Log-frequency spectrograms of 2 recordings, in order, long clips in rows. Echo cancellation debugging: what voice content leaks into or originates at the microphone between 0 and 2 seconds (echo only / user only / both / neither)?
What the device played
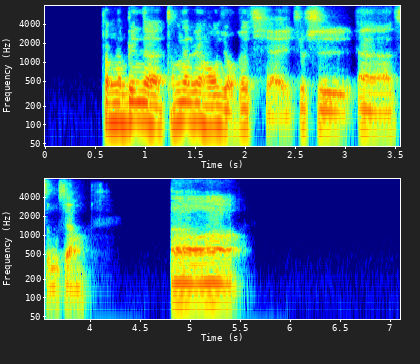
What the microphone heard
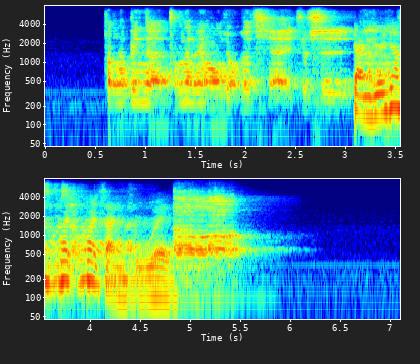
echo only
